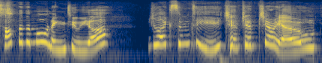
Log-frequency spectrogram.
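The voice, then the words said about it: Bad fake British accent. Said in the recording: “my British accent is horrible. It's so bad.”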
